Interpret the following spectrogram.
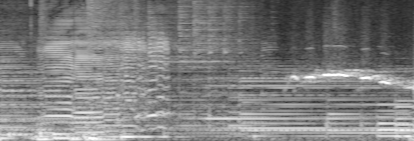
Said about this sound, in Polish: Publiczność się sprawdziła, bo miałam obawy, pomyślałam sobie, to jest taka wyselekcjonowana publiczność. Świetnie wszyscy gwizdali.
